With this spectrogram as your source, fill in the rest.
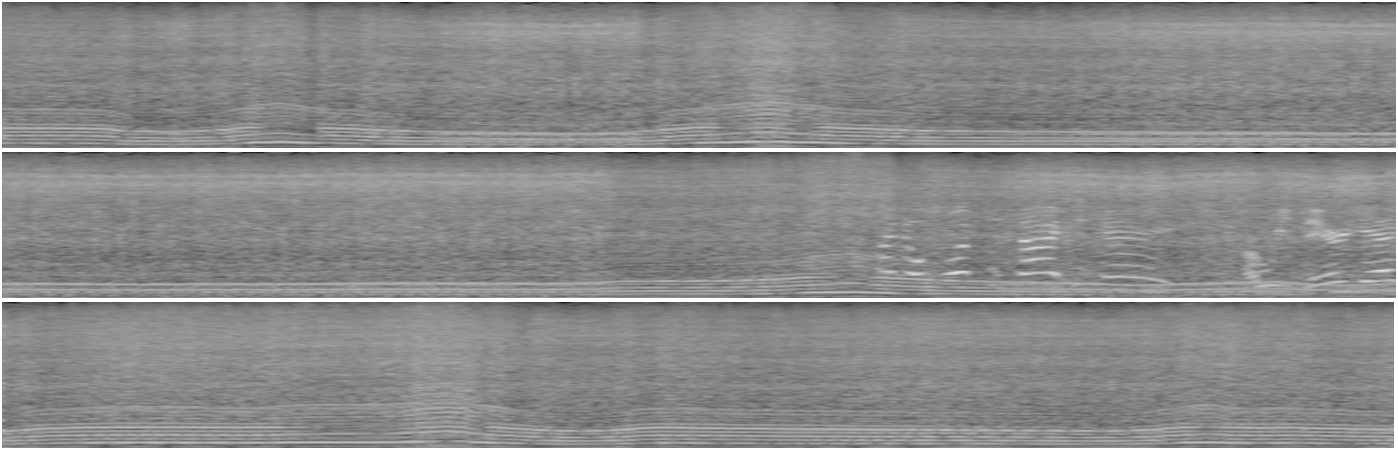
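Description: A car engine hums steadily and revs up and down between gear changes.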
